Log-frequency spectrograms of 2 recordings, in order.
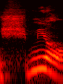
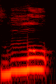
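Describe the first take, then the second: First: The word begins with an "sh" sound. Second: The word begins with a plain "s" sound. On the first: "It should be Shmule" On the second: "It's Smule"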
